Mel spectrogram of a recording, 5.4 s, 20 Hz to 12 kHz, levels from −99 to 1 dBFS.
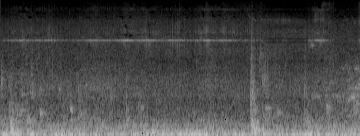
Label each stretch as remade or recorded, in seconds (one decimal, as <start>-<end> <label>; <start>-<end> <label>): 0.0-4.0 recorded; 4.0-4.7 remade; 4.7-5.4 recorded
